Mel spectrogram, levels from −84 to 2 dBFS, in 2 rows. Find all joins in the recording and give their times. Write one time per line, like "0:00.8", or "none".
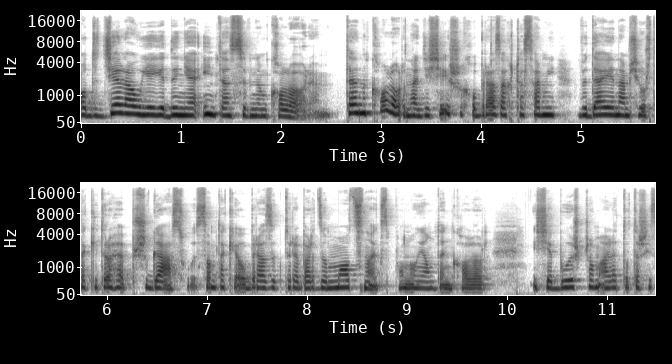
0:02.6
